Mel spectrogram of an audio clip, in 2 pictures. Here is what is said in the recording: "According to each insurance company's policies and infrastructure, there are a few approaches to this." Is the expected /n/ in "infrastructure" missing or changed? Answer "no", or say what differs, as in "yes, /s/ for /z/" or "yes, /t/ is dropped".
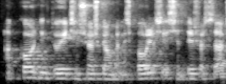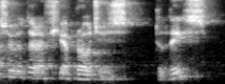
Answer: yes, /n/ is dropped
